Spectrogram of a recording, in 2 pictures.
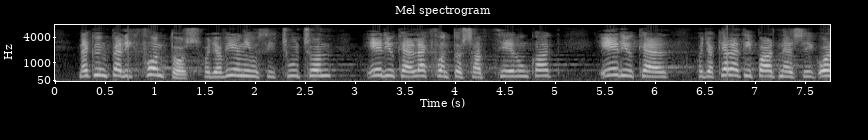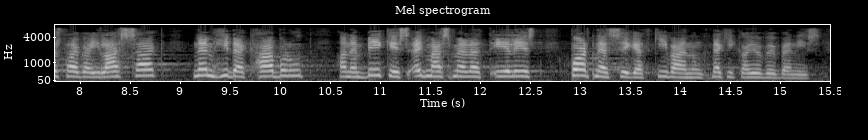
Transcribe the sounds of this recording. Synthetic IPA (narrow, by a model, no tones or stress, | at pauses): nɛkyŋk̚pɛd̪ikfo̞nt̪o̞ʃho̞ɟɒvilniusit͡ʃuːt͡ʃo̞n | eːrjykɛlːɛkfo̞nt̪o̞ʃɒb̚t̪seːluŋkɒt̪ | eːrjykɛlho̞ɟɒkɛlɛt̪ipɒrt̪nɛrʃeːɡo̞rsaːɡɒjilaːʃːaːk | nɛmɦid̪ɛkhaːbo̞ɾuːt̪ | hɒnɛmbeːkeːʃɛɟmaːʃmɛlːɛt̪ːeːleːʃt̪ | pɒrt̪nɛrʃeːɡɛt̪kiːvaːnuŋknɛkikɒjøvøːbɛniʃ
